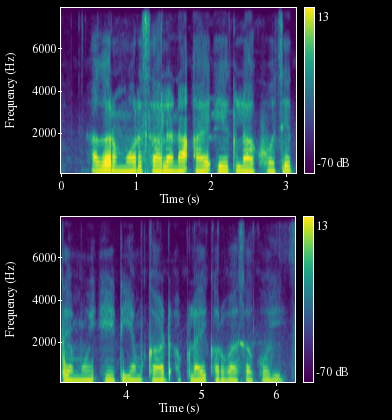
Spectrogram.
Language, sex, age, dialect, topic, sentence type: Magahi, female, 36-40, Northeastern/Surjapuri, banking, question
